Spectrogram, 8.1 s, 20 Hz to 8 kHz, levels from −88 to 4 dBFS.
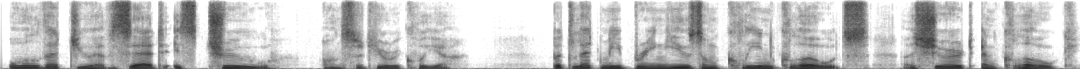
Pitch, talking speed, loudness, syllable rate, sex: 140 Hz, 150 wpm, -19 LUFS, 4.0 syllables/s, male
